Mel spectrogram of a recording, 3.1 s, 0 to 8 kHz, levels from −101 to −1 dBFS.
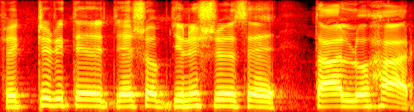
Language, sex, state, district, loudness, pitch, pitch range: Bengali, male, Assam, Hailakandi, -14 LUFS, 165 Hz, 160-175 Hz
